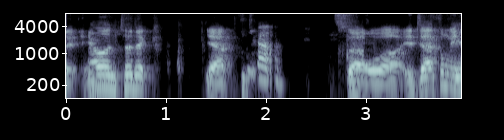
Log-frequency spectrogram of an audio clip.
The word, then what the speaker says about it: Tudyk: Tunick. Alan Tudyk.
